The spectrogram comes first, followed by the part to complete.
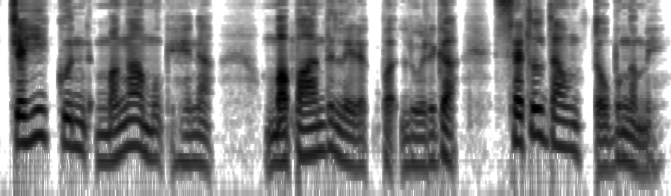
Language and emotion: Manipuri, neutral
